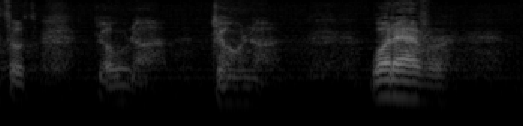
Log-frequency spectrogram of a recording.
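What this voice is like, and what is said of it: Deep booming God voice. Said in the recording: “You always think God's got a real deep voice.”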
